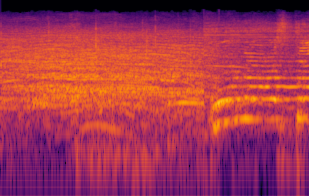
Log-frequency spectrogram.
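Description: Crowd cheering, a dense steady noise with no single voice standing out. About one and a half seconds in, an amplified voice comes back in over it.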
